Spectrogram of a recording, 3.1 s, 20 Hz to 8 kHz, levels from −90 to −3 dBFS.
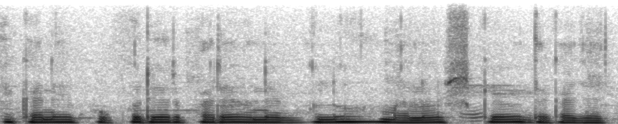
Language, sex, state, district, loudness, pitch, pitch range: Bengali, male, Assam, Hailakandi, -14 LUFS, 155 Hz, 150-165 Hz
